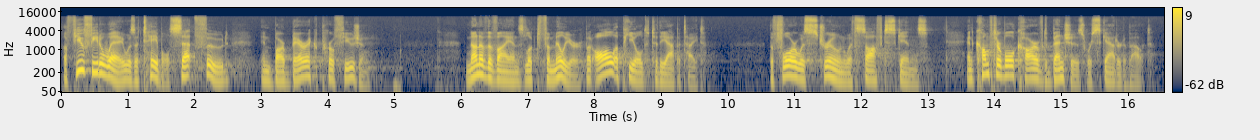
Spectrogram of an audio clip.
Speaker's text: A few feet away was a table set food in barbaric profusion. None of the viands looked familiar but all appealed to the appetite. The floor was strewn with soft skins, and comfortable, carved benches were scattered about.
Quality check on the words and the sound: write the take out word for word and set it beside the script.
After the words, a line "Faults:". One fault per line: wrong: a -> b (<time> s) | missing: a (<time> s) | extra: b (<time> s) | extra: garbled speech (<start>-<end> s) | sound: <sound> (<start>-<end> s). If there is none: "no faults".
A few feet away was a table set food in barbaric profusion. None of the viands looked familiar but all appealed to the appetite. The floor was strewn with soft skins, and comfortable, carved benches were scattered about.
Faults:
no faults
